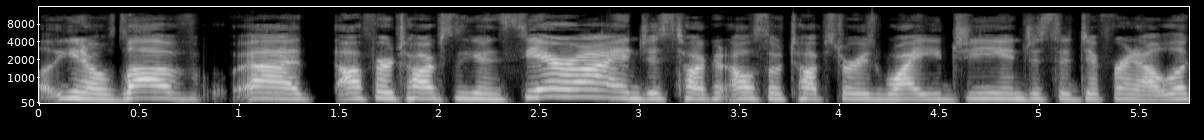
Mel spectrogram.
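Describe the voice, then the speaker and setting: Loud and very fast, a woman speaks with a bright, sharp tone against a quiet background, the sound dry and close with no echo. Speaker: podcast co-host and news journalist. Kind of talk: casual chat.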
